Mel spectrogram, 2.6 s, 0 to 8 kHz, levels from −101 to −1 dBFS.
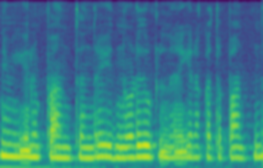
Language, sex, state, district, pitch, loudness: Kannada, female, Karnataka, Belgaum, 190 Hz, -15 LUFS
